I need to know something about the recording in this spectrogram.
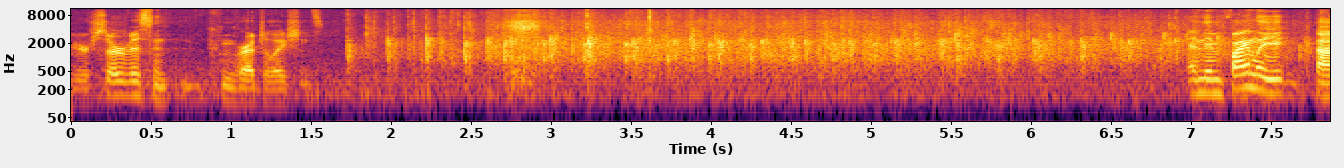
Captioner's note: applause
